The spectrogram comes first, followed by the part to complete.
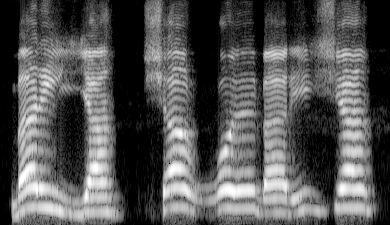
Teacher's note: را کو موٹا کر کے شرول بریہ، باقی اوپر زبر ہے، را کے نیچے زیر ہے اس لیے ہم را کو بری کر کے پڑھیں گے ، را کو یا سے ملائیں گے اور آخر پہ تا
